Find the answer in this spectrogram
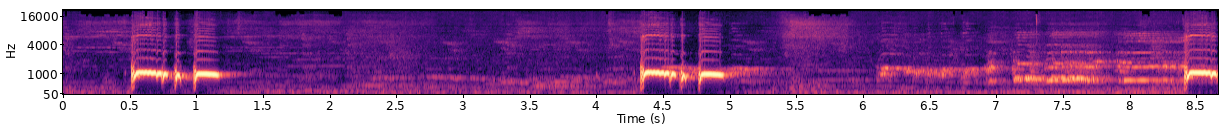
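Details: White zebra dove with a big voice, played as a lure to attract and trap doves; loud triple coos repeat at intervals, with a fainter, drawn-out background tone near the end.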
